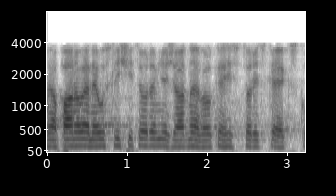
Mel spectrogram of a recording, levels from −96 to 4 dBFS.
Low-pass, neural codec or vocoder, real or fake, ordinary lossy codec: 7.2 kHz; none; real; AAC, 16 kbps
